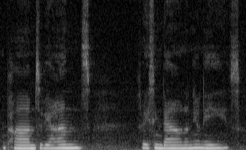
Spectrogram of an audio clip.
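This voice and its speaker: A woman with a voice on the high side guides a meditation, speaking in a soothing, hushed manner and leaving long pauses. Calm meditation music plays softly behind her voice.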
